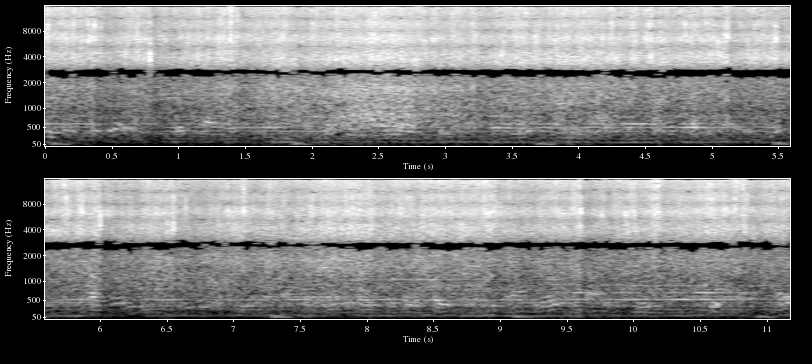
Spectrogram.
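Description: Torrential wind-driven rain pouring down on pavement and a parked pickup in a steady, loud hiss, with occasional low thumps.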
